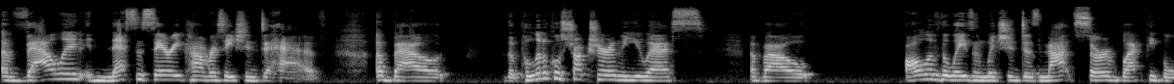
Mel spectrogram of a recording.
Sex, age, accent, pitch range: female, 20-39, American, 180-245 Hz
